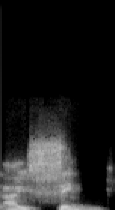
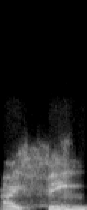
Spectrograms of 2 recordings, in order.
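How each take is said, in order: First: The word begins with an s sound. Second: The word begins with a th sound. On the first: The speaker calls it wrong. "I'm thinking of mispronunciation" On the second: The speaker calls it right. "Instead of I think"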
